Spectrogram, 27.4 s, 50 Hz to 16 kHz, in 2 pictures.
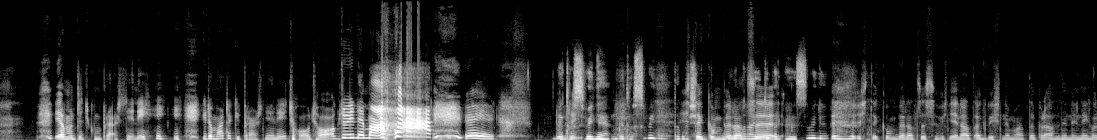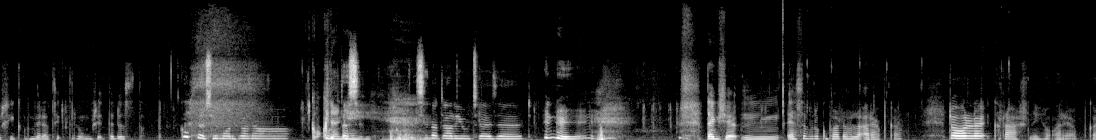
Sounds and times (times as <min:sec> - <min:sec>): Speech: 0:00.6 - 0:04.9, 0:06.9 - 0:15.4, 0:16.0 - 0:20.2, 0:22.6 - 0:25.0, 0:25.6 - 0:27.4.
